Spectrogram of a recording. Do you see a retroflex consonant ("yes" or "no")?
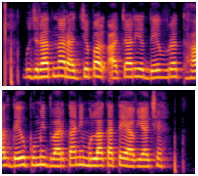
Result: no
